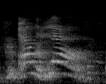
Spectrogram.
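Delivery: very high, gushing lover imitation; high-pitched, hammed-up devotion; mock lovestruck. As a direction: sing out a silly lovestruck answer. Mocks people married to losers.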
